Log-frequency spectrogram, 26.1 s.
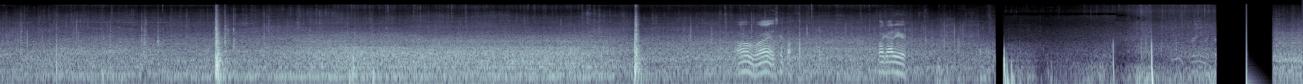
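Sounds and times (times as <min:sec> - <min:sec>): heavy rain on a rooftop: 0:00.0 - 0:24.4
sharp knocks: 0:04.3 - 0:04.8, 0:12.7 - 0:13.1.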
